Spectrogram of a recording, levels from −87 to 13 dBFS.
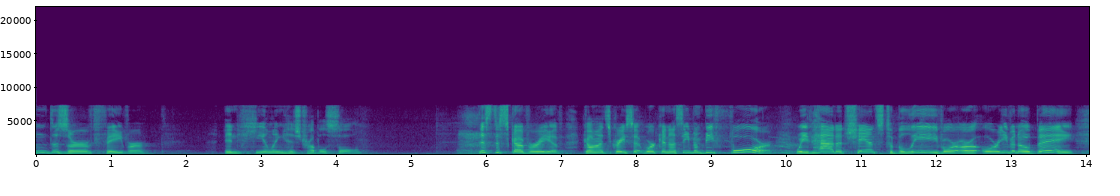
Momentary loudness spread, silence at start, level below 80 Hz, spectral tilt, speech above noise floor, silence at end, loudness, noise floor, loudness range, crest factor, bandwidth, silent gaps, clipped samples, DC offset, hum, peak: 9 LU; 0 s; -54 dBFS; -4.5 dB/octave; 37 dB; 0 s; -17 LUFS; -54 dBFS; 8 LU; 18 dB; 7.6 kHz; none; under 0.1%; under 0.1%; none; 0 dBFS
